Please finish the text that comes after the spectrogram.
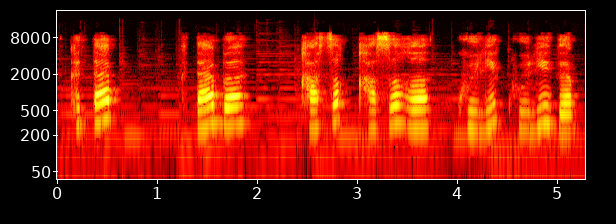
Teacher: Қ, К, П дыбысына аяқталған сөздерге дауысты дыбыстан басталатын қосымша жалғанғанда қатаң дыбыстар ұяңданып кетеді.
